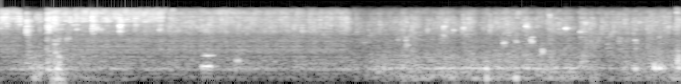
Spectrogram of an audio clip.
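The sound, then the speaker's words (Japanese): Water runs from a tap into a sink while hands are washed: a steady, fairly faint rush with small irregular splashes throughout. No talk. “手洗うか。洗いますよ。”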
